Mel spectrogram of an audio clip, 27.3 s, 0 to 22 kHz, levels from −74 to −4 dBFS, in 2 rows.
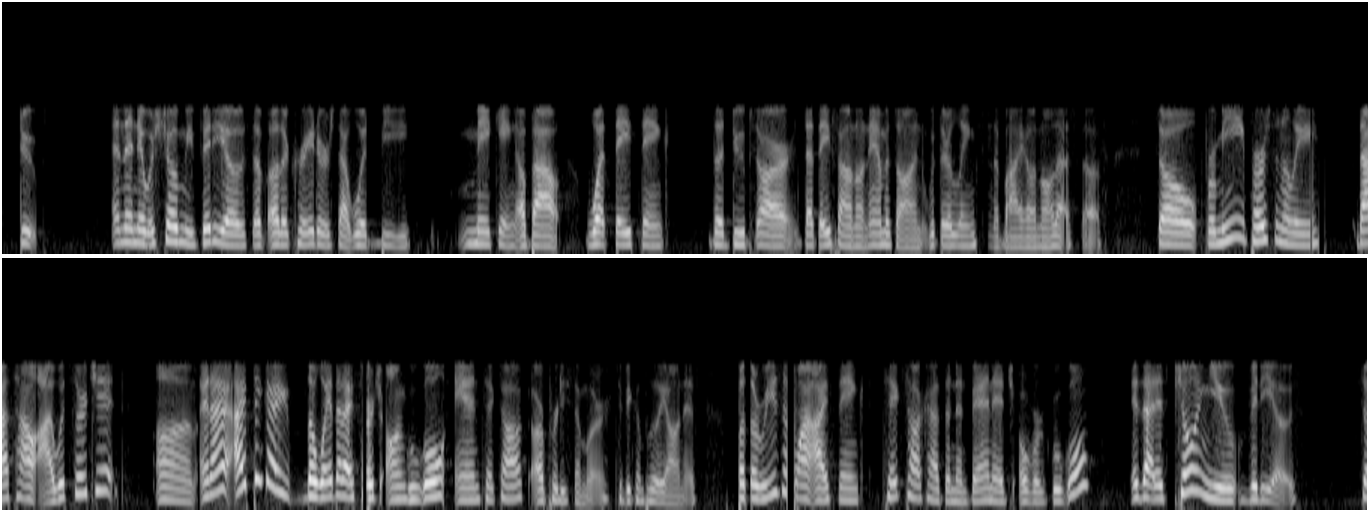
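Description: Speech over a G.726 ADPCM telephone link has packet loss at 9.82 s (after "with their links"), 13.08–13.28 s (scattered), 17.26 s (after "the way that I"), 18.90 s, 21.5 s (before "I think") and 25.3 s. Each is hard-edged silence totalling 20–120 ms. Unlike a clean dropout, the speech comes back slightly distorted, at times with a click or at the wrong level, for some tens of milliseconds while the decoder's predictor and step size resynchronise.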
